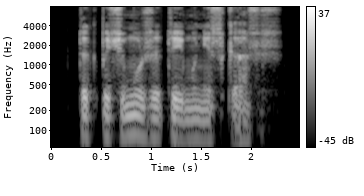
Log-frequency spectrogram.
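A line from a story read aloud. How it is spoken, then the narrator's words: Calm. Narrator (Russian): спокойно произнесла Рит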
